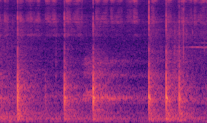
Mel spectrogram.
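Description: Pen strokes scratching across paper at close range, a series of sharp taps and short scraping lines with brief pauses between words.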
